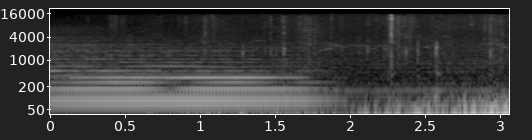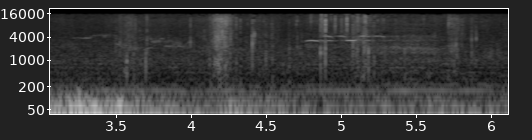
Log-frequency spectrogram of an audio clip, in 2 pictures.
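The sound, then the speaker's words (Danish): A sustained musical tone ends after about two seconds, then steady footsteps walk outdoors in Viby near Aarhus, Denmark, on the way to Søndervangsskolen school, a series of crisp steps over a low rumble of ambient background noise. “Jeg går lige nu rundt i Viby ved Aarhus, og jeg er på vej hen til det, der hedder Søndervangsskolen.”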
